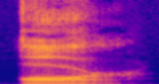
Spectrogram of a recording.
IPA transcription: ɑr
